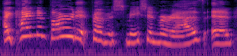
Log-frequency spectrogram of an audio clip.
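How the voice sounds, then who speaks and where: A woman's voice: sits high, sing-song, slow, pushed and bright. A woman co-hosting a podcast, chatting loosely about a story chapter and giggling often. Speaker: podcast co-host. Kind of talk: casual book-club chat.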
